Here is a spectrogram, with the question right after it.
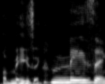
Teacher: there's that emphasis on that second syllable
